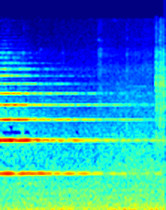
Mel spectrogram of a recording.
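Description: Military brass band holding a single final note that dies away over about a second and a half, ending a piece.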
